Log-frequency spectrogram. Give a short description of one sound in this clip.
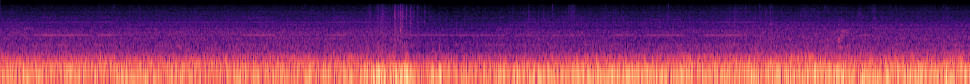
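Wheels rumble low on a runway.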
